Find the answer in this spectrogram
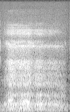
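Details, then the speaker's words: Deliberately imitated shallow breathing by an adult demonstrating stress breathing: a quick, noisy, snorting intake of breath with a faint wheezy edge, not a real wheeze. "I don't know if you can hear my wheezing, but I'm purposely making this wheezing shallow sound to demonstrate shallow breath that creates a lot of tension into the body."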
